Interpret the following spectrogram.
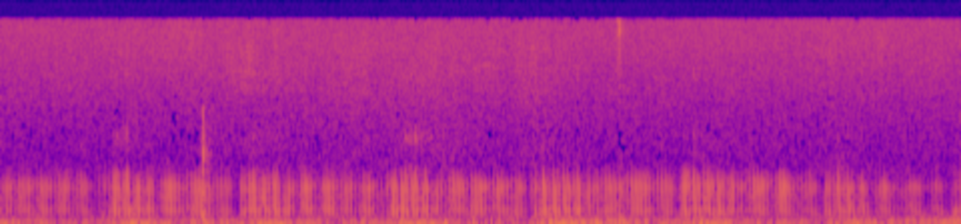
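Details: Kitten purring steadily in low rumbling pulses, each breath cycle lasting roughly a second and a half, with brief pauses between inhale and exhale; faint soft clicks above, nothing else heard.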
